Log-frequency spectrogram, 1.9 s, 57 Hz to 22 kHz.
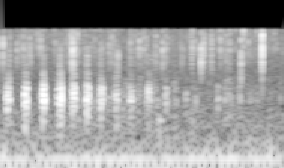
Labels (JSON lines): {"label": "biophony, grazing", "recorder": "SoundTrap 300"}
